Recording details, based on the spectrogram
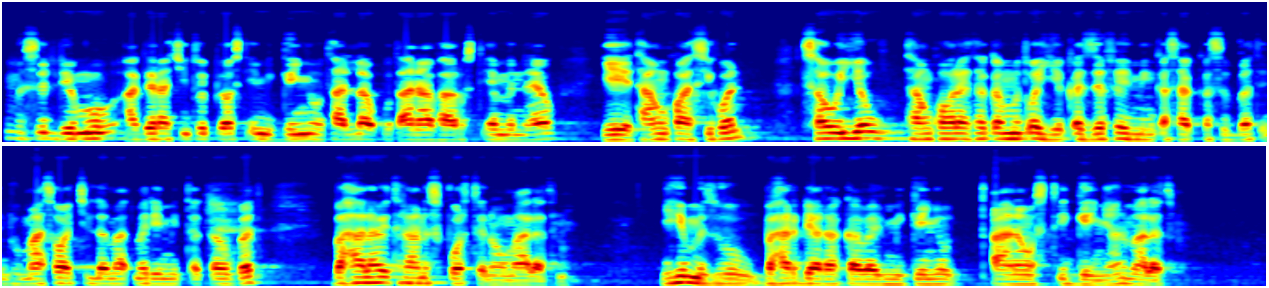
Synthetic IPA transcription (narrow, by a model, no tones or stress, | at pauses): mɨsɨld̪əɡmo̞aɡəɾat͡ʃːɪnit̪ʰjopʼjawʊst̪ʼjɛmːiɡːəɲːɛwt̪ʰalːakʼut̪ʼanabhaɾwʊst̪ʼjɛmːɨnːajəw | jɛt̪ʰaŋkʷʰasiɦo̞n | səwɨjːɛwt̪ʰaŋkʷʰalajt̪ʰəkʼəmːɨt̪ʼo̞ɪjːɛkʼəzːəfəjɛmːiŋkʼəsakʼːəsɨbːət̪ɨnd̪ihumːasawat͡ʃːɪnləmat̪ʼməd̪jɛmːit̪ʼːəkʼːəmɨbːət̪ | baɦlawit̪ʰɾanspʰo̞ɾt̪nəwmalət̪nəw | jɪhɨmːɨzuhubaɦəɾd̪ijaɾakːaβaβijɛmːiɡːəɲːɛwt̪ʼanawʊst̪ʼjɪɡːəɲːalmalət̪nəw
